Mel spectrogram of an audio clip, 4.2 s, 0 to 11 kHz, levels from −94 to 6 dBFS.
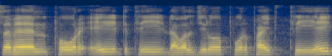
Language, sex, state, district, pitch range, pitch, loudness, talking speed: English, male, Odisha, Malkangiri, 130-140 Hz, 135 Hz, -16 LUFS, 145 wpm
